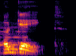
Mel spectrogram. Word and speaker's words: agate: how do you pronounce a gate where's this gonna so agate is the preferred pronunciation but there is an argument to be made for a gate who knew now we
